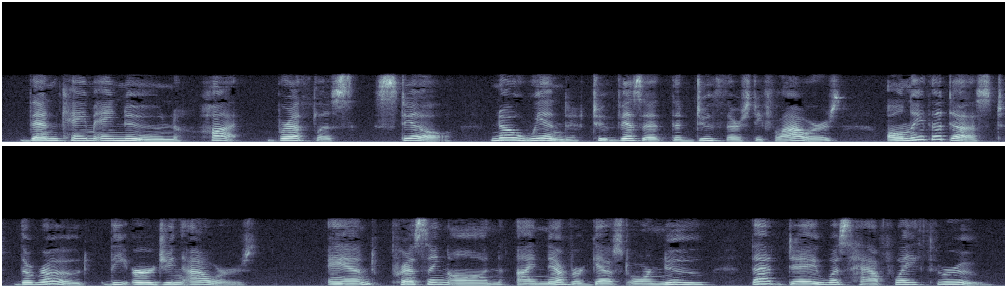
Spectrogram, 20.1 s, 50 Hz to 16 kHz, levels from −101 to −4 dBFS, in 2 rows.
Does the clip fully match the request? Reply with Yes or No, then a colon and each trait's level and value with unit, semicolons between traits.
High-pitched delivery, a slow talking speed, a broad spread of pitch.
No: high, 220 Hz; slow, 110 wpm; average, 3.9 semitones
